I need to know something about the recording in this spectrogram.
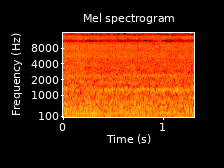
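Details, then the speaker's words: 2003 Mercedes-Benz E320, brought in after a check engine light for a misfire with no stored code, restarted after battery reconnect (ABS light on): smooth, steady idle with no stumble, firing evenly; normal idle. "That's running nice and smooth."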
